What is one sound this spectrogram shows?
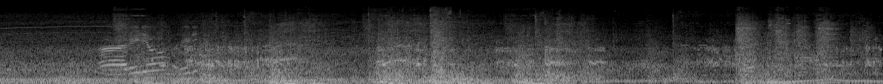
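Tyres screech as a car skids and drifts.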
